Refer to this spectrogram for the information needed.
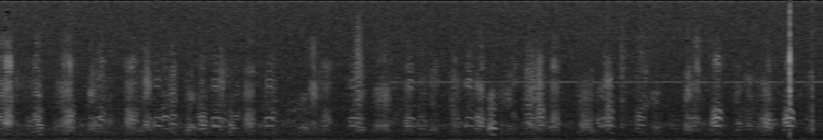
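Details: Goose flock, Pink-footed and Brant, near the Borreby bogs on low, wet ground. Moderate, continuous honks and yelps overlapping one another, with a sharp click just before the end.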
